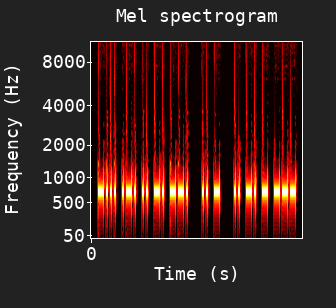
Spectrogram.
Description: Morse code, heard as a keyed tone, about 32 wpm, 700 Hz. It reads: BRING IT INTO
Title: Sentences from Top 1000 Words - Review Part 4 - 30wpm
